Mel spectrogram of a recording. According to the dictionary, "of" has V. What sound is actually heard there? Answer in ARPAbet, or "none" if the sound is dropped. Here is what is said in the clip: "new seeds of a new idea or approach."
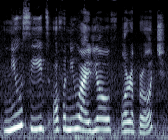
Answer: P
